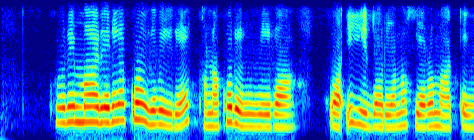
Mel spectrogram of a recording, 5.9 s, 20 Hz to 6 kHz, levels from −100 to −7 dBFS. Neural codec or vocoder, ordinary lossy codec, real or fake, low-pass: codec, 24 kHz, 0.9 kbps, WavTokenizer, small release; Opus, 32 kbps; fake; 5.4 kHz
